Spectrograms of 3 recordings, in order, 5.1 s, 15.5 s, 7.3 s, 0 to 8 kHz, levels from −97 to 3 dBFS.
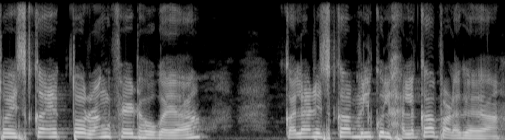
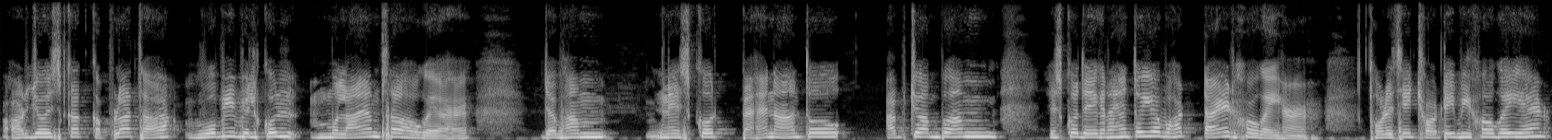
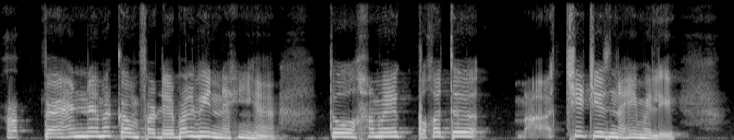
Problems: none marked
